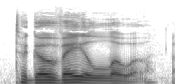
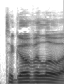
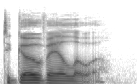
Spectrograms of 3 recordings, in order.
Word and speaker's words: Tagovailoa: Tagovailoa, I think, is how you say it. You got to enunciate the A part of the veil and the oa. And I think it's Tago. Like Tagovailoa.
